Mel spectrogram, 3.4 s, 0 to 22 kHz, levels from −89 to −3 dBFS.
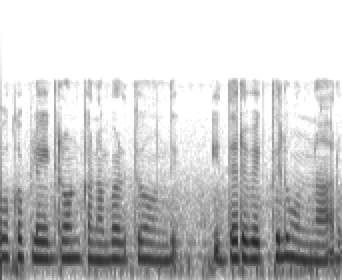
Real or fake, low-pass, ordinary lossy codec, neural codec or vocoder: real; none; none; none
